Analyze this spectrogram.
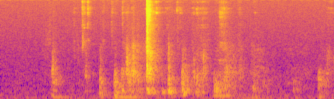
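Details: Siberian Husky named Ganja playing catch on indoor stairs, throwing the ball down to be thrown back up; short low whines and whimpers mixed with thuds of the ball and paws on the steps.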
